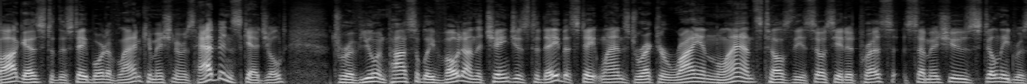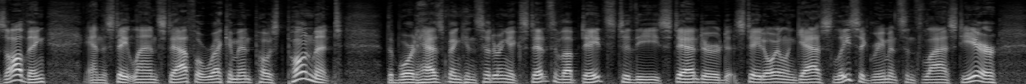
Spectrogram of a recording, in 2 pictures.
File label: wyoming radio news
